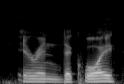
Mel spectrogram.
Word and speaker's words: Irondequoit: Irondequoit Cemetery. Yeah, it's spelled like iron to quote, but anyway, that's probably perfect right there.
